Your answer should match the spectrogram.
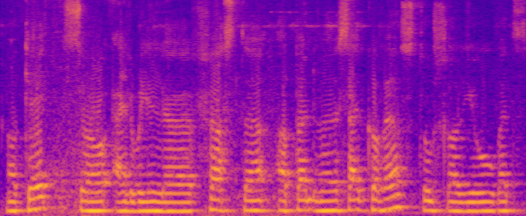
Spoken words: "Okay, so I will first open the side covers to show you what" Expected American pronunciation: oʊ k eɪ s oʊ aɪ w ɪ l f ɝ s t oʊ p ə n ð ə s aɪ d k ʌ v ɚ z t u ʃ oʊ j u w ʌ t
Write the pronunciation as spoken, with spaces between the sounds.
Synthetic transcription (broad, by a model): oʊ k eɪ s oʊ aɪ w ɪ l f ɝ s t oʊ p ə n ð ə s aɪ d k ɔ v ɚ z t u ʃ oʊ j u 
